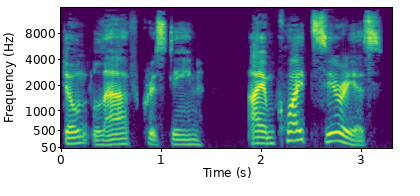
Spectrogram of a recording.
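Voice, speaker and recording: A woman's voice: very deep voice, big pitch swings, slow pace, gravelly, no room sound, clean studio sound, pitched below the performer's own voice, heavily acted. A woman playing an earnest, lovesick young nobleman, wounded and insistent, in an audiobook story.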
